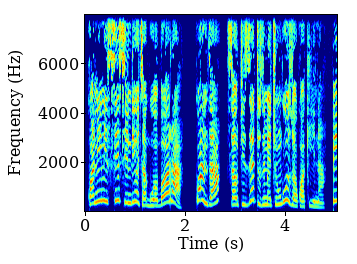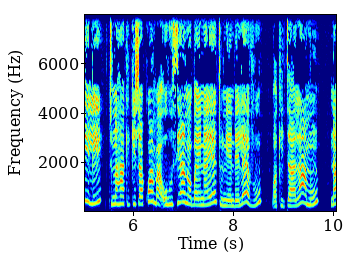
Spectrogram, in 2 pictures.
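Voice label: Swahili, female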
